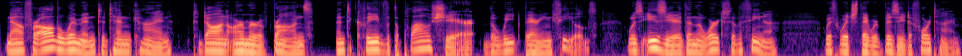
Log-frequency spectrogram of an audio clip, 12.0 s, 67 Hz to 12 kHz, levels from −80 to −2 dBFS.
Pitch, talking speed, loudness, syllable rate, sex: 100 Hz, 185 wpm, -18 LUFS, 5.0 syllables/s, male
